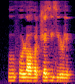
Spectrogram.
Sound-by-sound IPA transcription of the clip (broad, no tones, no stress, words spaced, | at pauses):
u foɹɔðˤo t͡ʃɛ zʲuzʲʊɹɪ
